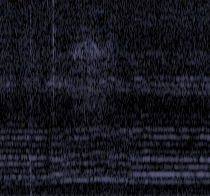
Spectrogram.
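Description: Quiet music with long held notes playing in the background.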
